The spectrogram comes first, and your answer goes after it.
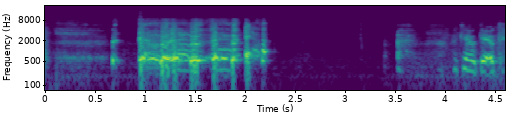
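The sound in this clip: A person with a sore throat coughing and clearing their throat, a rapid run of several harsh bursts framed by quieter voiced sounds, followed by a short silence.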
